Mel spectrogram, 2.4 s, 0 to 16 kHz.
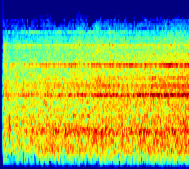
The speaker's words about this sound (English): Welcome to Subway Line 10. The next station is 车道沟。Please get ready for your arrival. 车道沟站到了。We are arriving at 车道沟 station.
